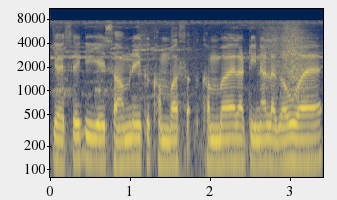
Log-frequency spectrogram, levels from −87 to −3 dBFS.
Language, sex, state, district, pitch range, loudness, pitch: Hindi, female, Chandigarh, Chandigarh, 120-125 Hz, -15 LUFS, 120 Hz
